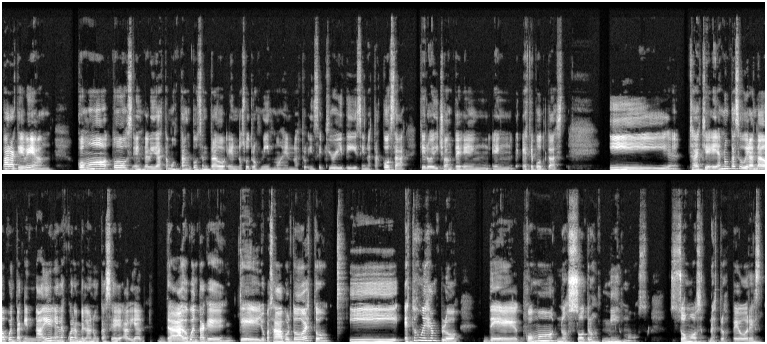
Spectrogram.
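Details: Adult woman, stuttering since childhood, speaking Spanish; she says it is stronger in Spanish than in English, and milder when recording alone; stuttering.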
